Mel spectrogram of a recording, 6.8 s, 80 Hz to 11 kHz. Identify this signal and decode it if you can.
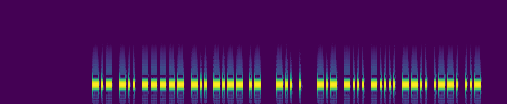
Morse code, heard as a keyed tone, about 37 wpm, 700 Hz. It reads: KD0DYA DE KB6ZPU
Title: USA Callsign DE Callsign 40wpm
